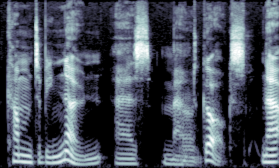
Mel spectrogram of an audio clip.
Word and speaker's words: Mt. Gox: So he stuck with that, and that has since come to be known as Mt. Gox. Now, apparently, you're supposed to pronounce it MT Gox, but no one ever does.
